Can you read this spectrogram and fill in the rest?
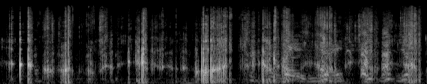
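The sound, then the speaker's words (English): Crunchy chewing of Rhetoric Coffee beans: irregular sharp cracks and grinding bursts that come in quick clusters for several seconds, loud. “Coffee so good, you can chew it”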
